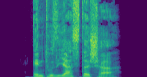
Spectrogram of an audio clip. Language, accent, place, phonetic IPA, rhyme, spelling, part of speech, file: German, Germany, Berlin, [ɛntuˈzi̯astɪʃɐ], -astɪʃɐ, enthusiastischer, adjective, De-enthusiastischer.ogg
- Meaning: 1. comparative degree of enthusiastisch 2. inflection of enthusiastisch: strong/mixed nominative masculine singular 3. inflection of enthusiastisch: strong genitive/dative feminine singular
